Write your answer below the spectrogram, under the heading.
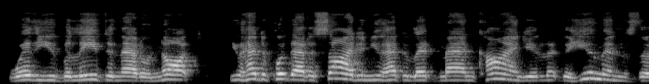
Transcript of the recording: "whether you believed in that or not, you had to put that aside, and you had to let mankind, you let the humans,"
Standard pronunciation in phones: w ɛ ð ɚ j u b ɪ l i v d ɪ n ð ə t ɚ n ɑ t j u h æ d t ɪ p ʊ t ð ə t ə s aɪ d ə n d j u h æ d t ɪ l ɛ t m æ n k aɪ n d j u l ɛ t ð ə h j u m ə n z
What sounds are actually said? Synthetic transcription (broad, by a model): w ɛ ð ɚ j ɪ b ɪ l i v d ɪ n ð ə t ɚ n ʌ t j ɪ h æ d t ɪ p ʊ t ð ə t ə s aɪ d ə n j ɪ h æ d t ɪ l ɛ t m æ n k aɪ n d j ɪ l ɛ t ð ə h j u m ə n z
